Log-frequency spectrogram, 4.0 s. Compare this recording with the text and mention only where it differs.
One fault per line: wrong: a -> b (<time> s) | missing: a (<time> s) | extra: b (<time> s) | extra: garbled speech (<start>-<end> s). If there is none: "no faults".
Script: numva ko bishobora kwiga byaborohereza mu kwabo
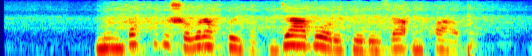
no faults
